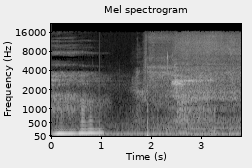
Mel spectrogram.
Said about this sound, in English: Let's go all the way in. Full exhale, and if you can do a sigh at that, that'll even help a little bit more.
